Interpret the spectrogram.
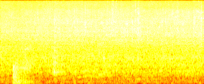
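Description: Chopped vegetables sizzling in hot oil in a nonstick pan, a steady hiss. A dull knock just after the start.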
